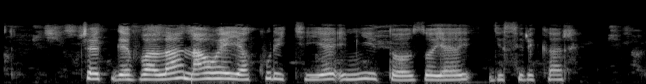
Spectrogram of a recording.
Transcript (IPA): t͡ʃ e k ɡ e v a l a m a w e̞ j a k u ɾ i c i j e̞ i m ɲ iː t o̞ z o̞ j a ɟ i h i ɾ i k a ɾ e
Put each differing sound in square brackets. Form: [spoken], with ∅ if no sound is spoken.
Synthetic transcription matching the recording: t͡ʃ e k ɡ e v a l a [n] a w e̞ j a k u ɾ i c i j e̞ i m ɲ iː t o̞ z o̞ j a ɟ i [s] i ɾ i k a ɾ e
